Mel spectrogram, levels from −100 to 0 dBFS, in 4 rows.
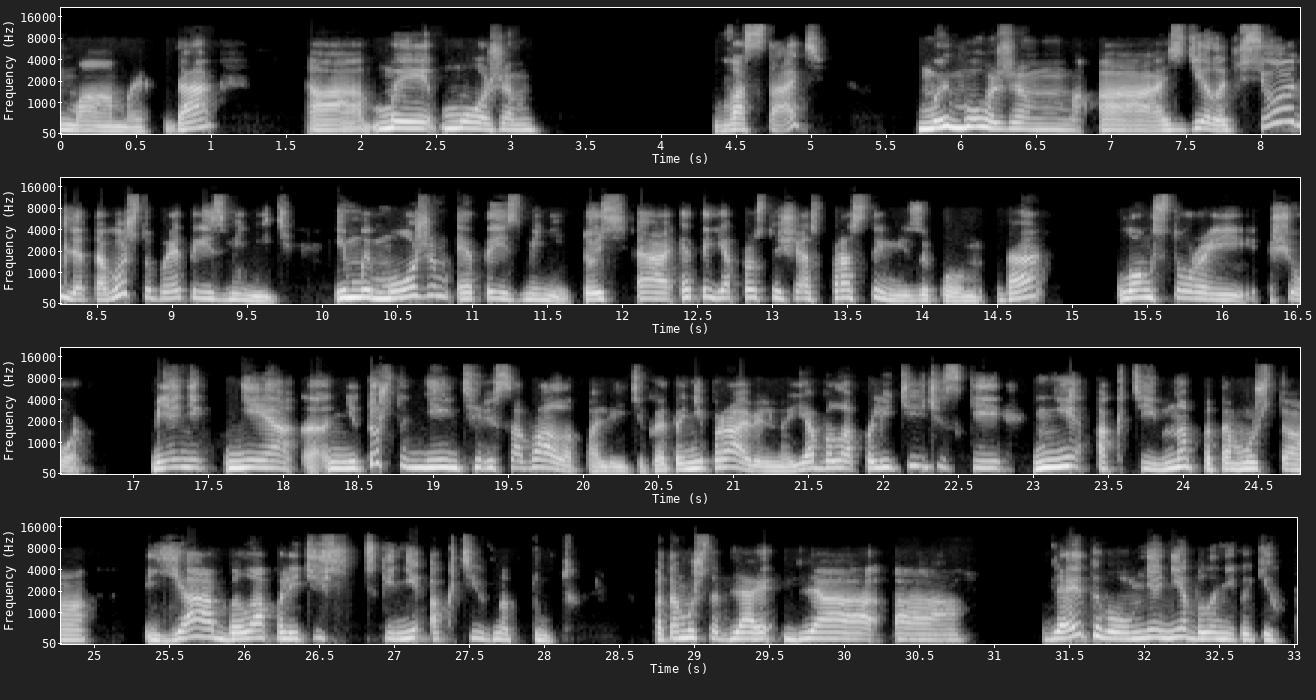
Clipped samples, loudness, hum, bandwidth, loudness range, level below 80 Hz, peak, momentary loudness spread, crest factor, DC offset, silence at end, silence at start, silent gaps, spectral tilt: under 0.1%; -18 LUFS; none; 12.5 kHz; 3 LU; -66 dBFS; -2 dBFS; 9 LU; 16 dB; under 0.1%; 0.15 s; 0 s; 3.41-4.27 s, 5.21-5.25 s, 5.61-5.69 s, 14.95-15.29 s, 16.87-17.11 s, 25.28-25.32 s, 30.95-31.31 s; -5.5 dB/octave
